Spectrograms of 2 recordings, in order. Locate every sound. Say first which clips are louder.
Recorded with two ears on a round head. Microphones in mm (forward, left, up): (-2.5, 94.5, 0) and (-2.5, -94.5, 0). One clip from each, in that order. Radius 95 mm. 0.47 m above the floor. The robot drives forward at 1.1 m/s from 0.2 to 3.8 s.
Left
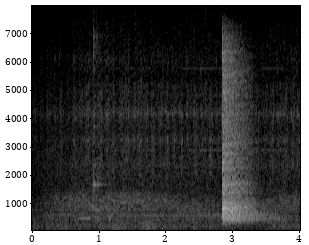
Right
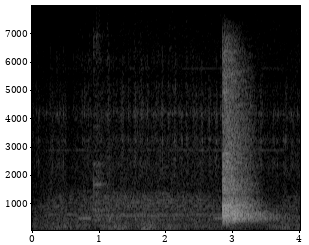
0.9 s a clink: left 7 dB; 70° left (ahead or behind), 4.5 m
2.9 s a clap: left 4 dB; 70° left (ahead or behind), 3 m; by 3.3 s 65° left (ahead or behind), 3 m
